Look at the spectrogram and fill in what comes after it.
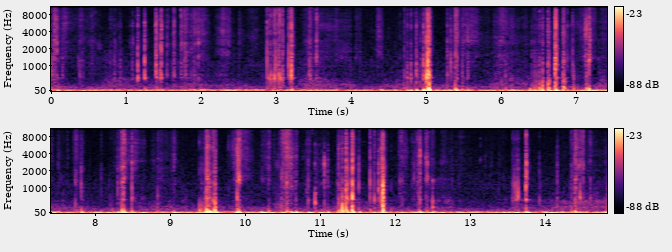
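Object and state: Cardboard tube.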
